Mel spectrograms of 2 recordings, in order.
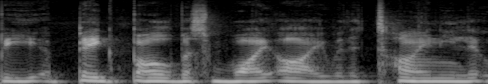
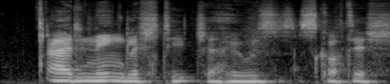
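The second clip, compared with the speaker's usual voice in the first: plain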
